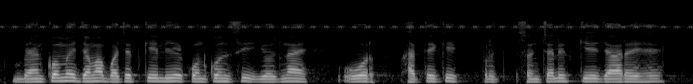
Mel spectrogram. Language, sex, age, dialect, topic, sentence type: Hindi, male, 18-24, Hindustani Malvi Khadi Boli, banking, question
